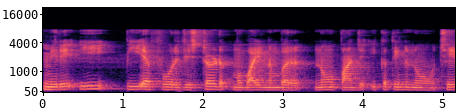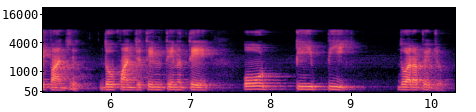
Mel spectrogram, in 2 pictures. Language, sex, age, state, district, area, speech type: Punjabi, male, 45-60, Punjab, Patiala, urban, read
